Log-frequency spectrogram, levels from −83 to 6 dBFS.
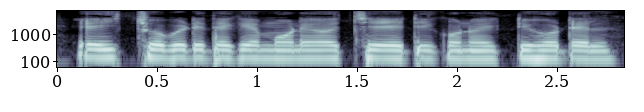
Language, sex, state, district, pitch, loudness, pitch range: Bengali, male, West Bengal, Cooch Behar, 135 Hz, -12 LUFS, 130-140 Hz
